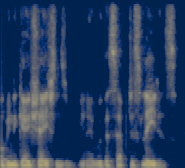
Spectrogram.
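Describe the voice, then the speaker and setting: A British man speaks in a low register as an interview guest. His talk is spontaneous and hedged with small filler phrases. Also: fairly even intonation, moderate pace, a bit bright, breathy edge. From United Kingdom. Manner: hedging with frequent "you know". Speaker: interview guest, former diplomat.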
